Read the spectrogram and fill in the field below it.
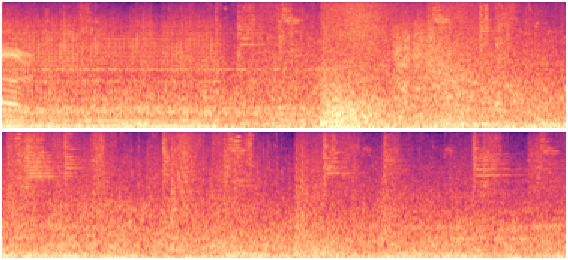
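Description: Spells and weapons clash in a noisy game battle.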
